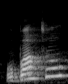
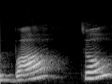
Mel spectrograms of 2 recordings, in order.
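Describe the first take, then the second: First: Said in the usual way. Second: "باتل" as long با, pause, تل; split into syllables. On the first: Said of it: "وباتل لاني بقول". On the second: Shown as a demonstration. Teacher reviews bottle with pupils, split in syllables. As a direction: pull "باتل" apart in two beats. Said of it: "لاني بقول باتل".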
